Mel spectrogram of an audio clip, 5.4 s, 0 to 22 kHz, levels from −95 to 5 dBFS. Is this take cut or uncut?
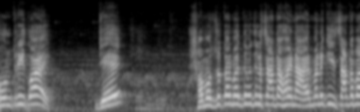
uncut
